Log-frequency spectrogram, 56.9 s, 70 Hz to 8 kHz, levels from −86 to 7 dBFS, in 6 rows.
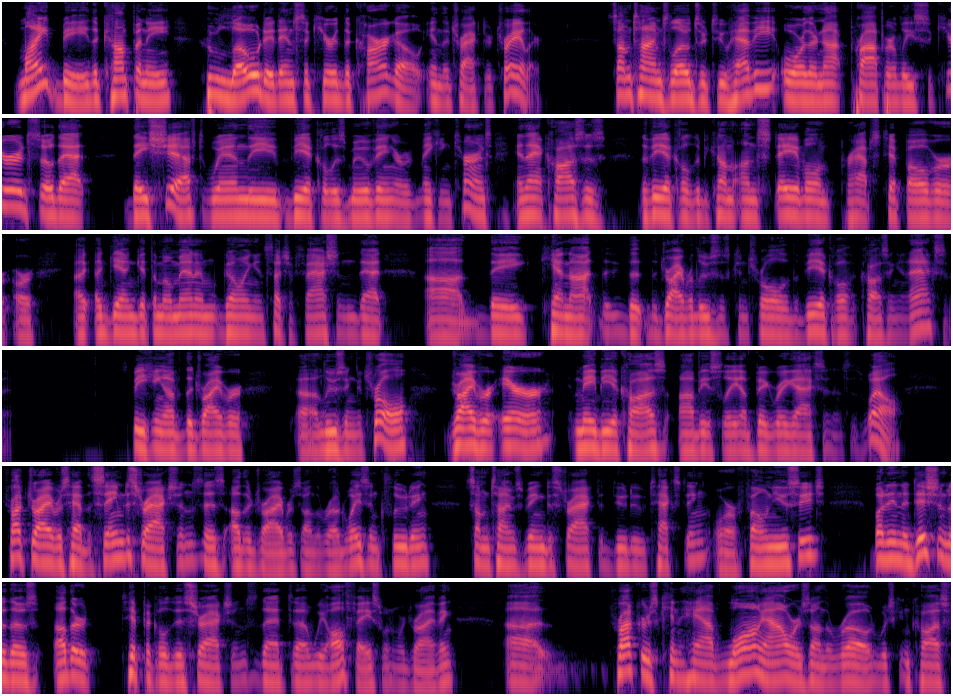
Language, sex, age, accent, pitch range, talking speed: English, male, 50-69, American, 120-135 Hz, 155 wpm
